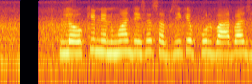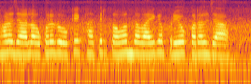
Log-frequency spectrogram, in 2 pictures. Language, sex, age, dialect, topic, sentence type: Bhojpuri, female, 18-24, Western, agriculture, question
